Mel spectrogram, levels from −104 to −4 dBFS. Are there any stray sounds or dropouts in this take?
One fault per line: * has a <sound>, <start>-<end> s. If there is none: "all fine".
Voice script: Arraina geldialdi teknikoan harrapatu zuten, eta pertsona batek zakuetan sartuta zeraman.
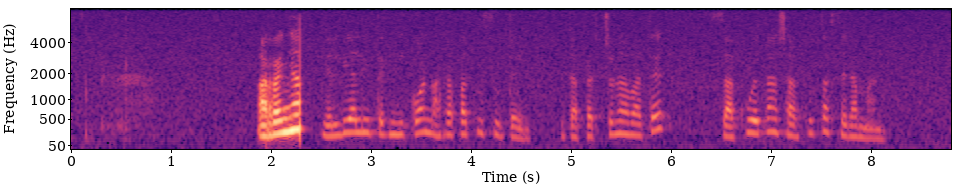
all fine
